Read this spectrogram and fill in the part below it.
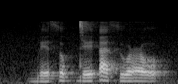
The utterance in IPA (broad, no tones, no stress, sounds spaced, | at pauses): b e θ o b d e ʔ æ θ u ʕ o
